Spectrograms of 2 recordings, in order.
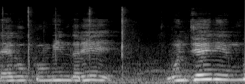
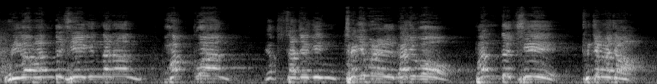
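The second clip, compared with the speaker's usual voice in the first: rally speech; 9 semitones higher than usual. Acted. Fiery rally speech to crowd.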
